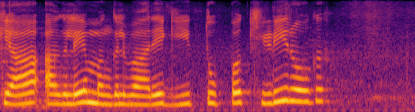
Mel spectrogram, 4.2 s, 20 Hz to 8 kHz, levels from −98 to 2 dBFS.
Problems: none marked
